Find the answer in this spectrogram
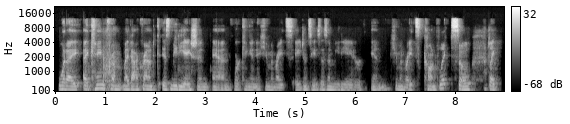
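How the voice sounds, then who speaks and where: A woman mediator speaks up on a video call. Her voice is raspy with a gravelly edge, and she talks politely and deliberately. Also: rumbling low, fairly even intonation, a little mellow. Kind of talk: workshop question.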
